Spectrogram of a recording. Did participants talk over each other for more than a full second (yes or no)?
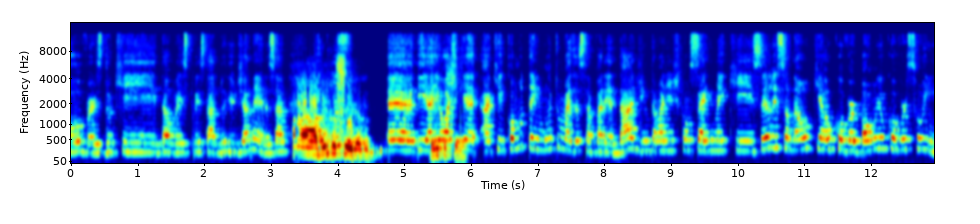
no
